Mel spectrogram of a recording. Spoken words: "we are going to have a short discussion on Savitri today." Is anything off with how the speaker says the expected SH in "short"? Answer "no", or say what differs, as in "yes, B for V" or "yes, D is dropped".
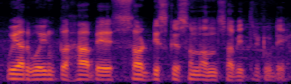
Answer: yes, S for SH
